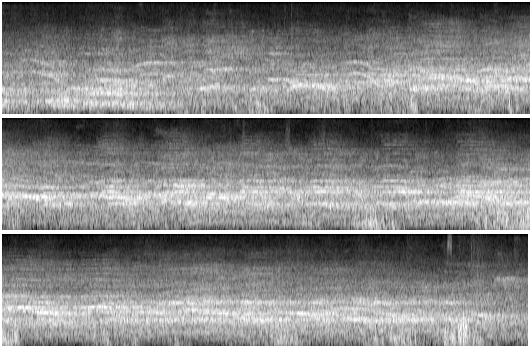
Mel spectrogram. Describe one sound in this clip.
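Swimmers splash through water.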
